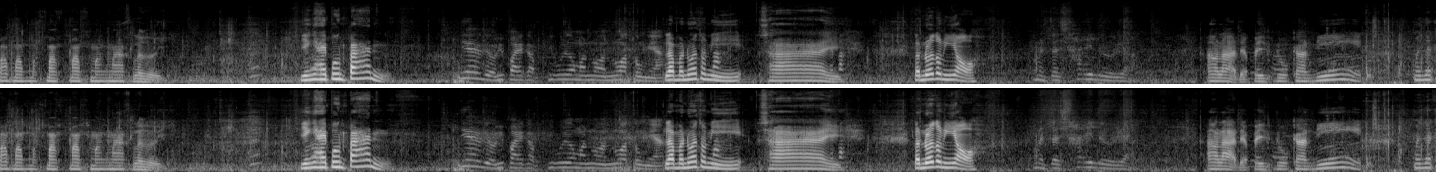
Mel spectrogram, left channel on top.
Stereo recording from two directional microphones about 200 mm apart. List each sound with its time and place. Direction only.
0.0 s speech: 10° left (ahead or behind)
3.0 s speech: 10° left (ahead or behind)
4.9 s speech: 45° left (ahead or behind)
6.7 s speech: 5° left (ahead or behind)
9.1 s speech: 5° right (ahead or behind)
10.5 s speech: 55° left (ahead or behind)
12.0 s speech: 15° left (ahead or behind)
